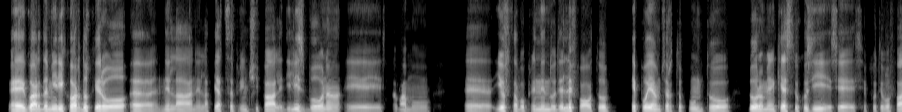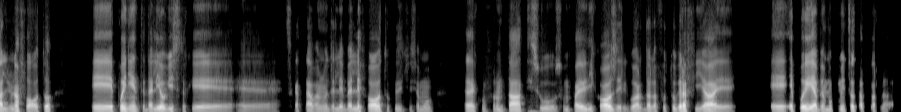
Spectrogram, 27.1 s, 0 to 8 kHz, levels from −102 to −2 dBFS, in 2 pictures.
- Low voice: Yes, low, 110 Hz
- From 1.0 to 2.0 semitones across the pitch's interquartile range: No, narrow, 2.5 semitones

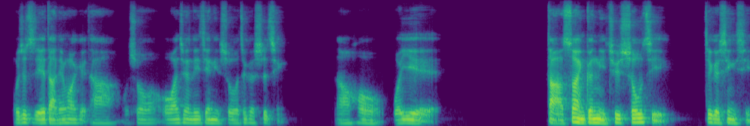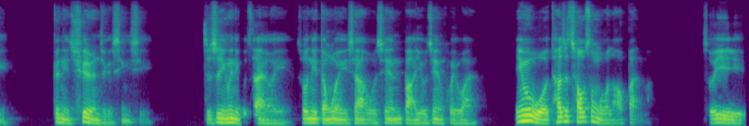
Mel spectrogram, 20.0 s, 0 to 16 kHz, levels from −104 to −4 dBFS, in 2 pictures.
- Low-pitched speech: Yes, low, 100 Hz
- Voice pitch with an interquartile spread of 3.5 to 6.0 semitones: No, average, 2.7 semitones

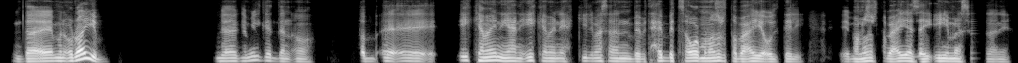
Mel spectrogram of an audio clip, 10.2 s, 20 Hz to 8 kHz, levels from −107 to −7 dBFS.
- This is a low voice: Yes, low, 130 Hz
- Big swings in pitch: No, average, 2.9 semitones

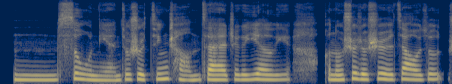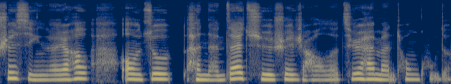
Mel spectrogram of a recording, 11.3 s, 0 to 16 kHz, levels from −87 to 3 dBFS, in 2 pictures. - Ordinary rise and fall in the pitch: No, narrow, 1.9 semitones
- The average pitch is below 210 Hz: No, high, 215 Hz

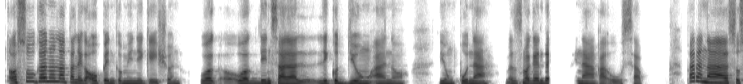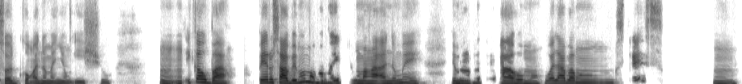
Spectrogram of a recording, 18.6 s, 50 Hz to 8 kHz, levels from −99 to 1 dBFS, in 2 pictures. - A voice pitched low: No, high, 200 Hz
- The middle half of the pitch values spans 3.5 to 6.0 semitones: Yes, average, 4.1 semitones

